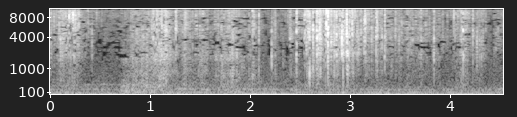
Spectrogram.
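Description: Fingertips with red nails press and crumble a pile of thin green dry soap flakes on a purple mat. The result is a soft, bright, dry crinkling and crackling that swells and fades in irregular bursts, with a louder crunchy stretch near the end.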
